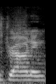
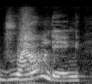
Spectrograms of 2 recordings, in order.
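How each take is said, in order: First: Said in the usual way. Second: Drawn-out drowning with an intrusive D; mispronounced drowning. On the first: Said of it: "I know it's drowning". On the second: Shown as a demonstration. Showing how the slip forces its way up, drowning as drownding. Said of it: "it just comes up".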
